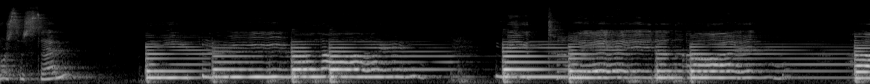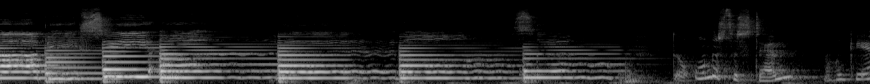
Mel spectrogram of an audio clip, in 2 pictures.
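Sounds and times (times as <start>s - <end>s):
alto voice singing: 1.5s - 15.2s.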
